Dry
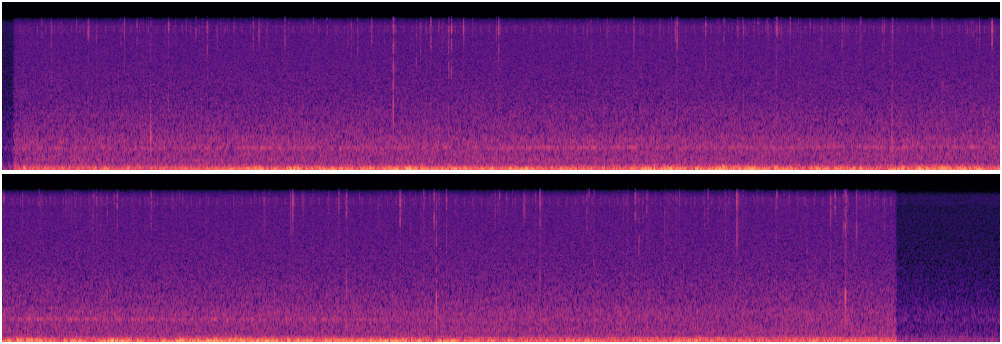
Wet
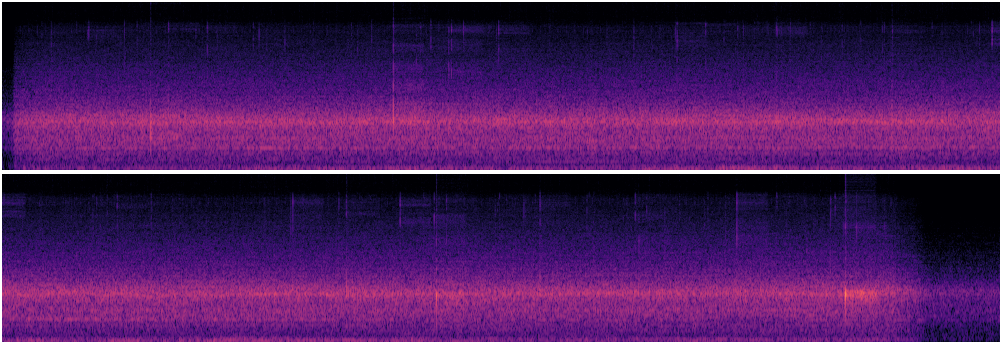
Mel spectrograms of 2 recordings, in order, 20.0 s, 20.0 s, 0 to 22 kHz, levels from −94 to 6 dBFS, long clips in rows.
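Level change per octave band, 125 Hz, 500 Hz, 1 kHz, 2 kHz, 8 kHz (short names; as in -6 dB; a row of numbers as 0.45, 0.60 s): -26.5, -7.0, +5.5, 0.0, -19.5 dB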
